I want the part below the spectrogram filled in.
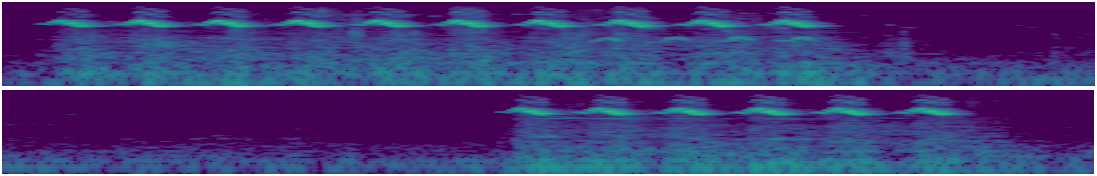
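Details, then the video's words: Little woodstar giving a fast, very regular run of sharp high chips, about three per second, a silent gap of several seconds, then another similar run. "Little Woodstar Bird Chirping Sound"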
